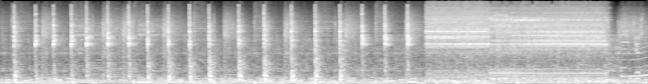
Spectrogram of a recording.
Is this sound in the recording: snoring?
no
